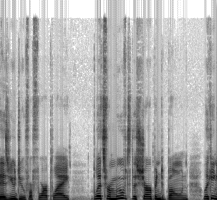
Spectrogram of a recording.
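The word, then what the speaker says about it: Blitzø: ask before but you're blitzo right it's pronounced Blitz now he said swiftly almost mechanically as if he had to correct people every single day the O is silent without looking Blitz reached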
